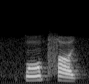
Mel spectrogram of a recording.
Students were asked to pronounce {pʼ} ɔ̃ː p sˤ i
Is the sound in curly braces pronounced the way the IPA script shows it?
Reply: no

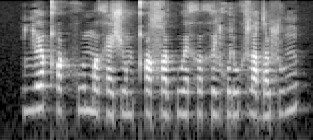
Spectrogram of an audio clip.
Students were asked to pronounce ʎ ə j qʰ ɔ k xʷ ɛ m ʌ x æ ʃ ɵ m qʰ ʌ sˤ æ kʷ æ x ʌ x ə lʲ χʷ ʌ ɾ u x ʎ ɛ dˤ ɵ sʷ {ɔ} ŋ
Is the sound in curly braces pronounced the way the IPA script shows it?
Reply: no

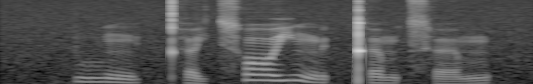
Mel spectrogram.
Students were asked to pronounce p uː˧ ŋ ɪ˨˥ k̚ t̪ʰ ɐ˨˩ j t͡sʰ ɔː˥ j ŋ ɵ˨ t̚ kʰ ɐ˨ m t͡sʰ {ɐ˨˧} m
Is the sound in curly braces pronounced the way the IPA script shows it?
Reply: yes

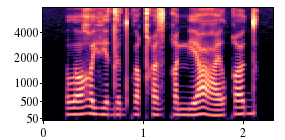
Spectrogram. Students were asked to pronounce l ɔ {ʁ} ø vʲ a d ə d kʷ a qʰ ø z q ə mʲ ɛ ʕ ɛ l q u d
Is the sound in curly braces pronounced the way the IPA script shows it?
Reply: yes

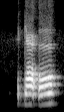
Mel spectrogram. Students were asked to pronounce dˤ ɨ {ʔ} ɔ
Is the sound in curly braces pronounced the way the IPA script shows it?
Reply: yes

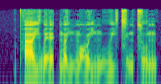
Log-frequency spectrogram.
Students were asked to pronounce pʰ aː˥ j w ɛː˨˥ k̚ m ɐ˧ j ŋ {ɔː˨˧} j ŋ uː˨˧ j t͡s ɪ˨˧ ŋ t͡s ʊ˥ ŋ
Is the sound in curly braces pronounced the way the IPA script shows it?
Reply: no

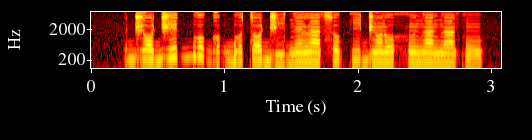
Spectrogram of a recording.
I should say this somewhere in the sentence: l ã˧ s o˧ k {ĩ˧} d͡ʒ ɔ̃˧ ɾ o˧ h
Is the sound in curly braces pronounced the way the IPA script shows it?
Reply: no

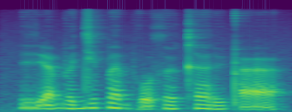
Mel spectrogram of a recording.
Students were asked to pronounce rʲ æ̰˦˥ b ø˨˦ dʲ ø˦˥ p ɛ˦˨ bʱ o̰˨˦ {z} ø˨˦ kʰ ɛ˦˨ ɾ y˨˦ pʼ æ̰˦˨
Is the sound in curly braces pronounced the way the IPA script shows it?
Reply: no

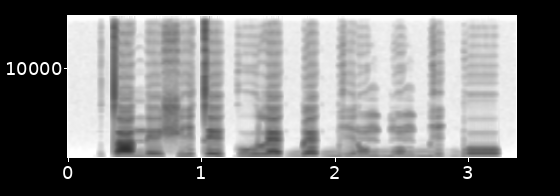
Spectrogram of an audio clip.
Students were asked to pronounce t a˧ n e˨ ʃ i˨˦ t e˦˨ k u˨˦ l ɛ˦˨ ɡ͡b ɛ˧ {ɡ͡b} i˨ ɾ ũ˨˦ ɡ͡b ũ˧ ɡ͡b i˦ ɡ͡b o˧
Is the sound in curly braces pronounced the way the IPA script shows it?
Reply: yes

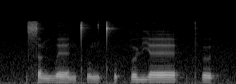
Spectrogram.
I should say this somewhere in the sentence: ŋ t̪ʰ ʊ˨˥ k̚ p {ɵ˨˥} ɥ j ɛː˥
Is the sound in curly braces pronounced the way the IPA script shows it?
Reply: no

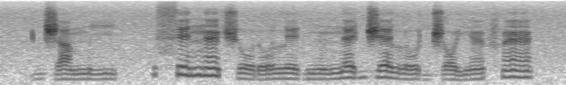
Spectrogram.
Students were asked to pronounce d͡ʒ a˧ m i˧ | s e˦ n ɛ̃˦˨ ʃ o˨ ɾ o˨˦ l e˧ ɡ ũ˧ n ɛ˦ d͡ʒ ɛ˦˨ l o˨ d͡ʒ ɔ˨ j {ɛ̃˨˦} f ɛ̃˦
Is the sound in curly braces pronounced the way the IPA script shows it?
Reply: yes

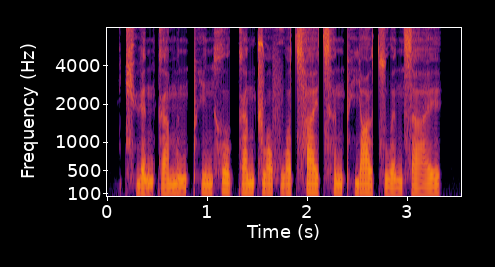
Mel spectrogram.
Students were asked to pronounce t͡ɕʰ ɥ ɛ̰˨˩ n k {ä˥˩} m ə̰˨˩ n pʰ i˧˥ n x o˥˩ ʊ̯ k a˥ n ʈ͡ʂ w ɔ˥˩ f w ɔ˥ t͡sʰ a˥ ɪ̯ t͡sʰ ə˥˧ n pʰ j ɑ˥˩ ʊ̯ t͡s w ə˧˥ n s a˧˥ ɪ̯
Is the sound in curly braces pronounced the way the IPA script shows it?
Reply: no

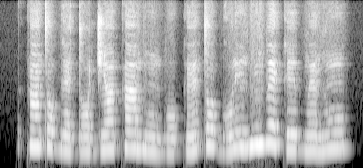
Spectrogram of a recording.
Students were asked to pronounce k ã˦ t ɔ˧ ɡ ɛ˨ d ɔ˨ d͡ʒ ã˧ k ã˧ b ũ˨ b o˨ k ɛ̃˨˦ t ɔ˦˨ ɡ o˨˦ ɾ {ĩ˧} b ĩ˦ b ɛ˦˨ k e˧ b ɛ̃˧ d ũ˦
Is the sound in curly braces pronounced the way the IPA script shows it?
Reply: no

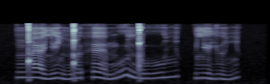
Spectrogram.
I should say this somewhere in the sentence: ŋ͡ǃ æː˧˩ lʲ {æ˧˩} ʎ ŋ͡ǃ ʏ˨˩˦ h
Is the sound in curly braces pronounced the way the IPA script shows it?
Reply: yes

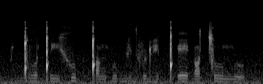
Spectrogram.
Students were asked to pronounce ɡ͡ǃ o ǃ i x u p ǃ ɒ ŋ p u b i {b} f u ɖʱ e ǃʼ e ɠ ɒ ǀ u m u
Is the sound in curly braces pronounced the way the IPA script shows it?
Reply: no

